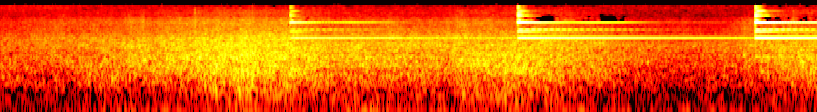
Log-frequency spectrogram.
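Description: Ocean-surf sound effect swelling and easing, with three struck chime notes ringing out about two, four and five and a half seconds in: the recorded opening of a song before its piano enters.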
